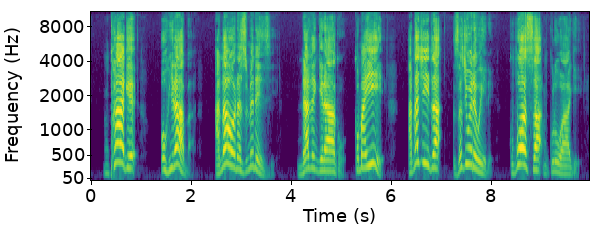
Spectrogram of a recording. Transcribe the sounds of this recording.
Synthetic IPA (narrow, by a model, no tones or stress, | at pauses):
m̩pʰak̬ɛ | ɔɦilaɓa̰ | anaɔnazimɛnɛzi | natɛŋɡɛɾaːkɔ̰ | kɔmaijɛ | anat͡ʃit̬a | zat͡ʃiwɛɾɛwɛɗɛ | kupɔsam̩kuluwaːkɛ̰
